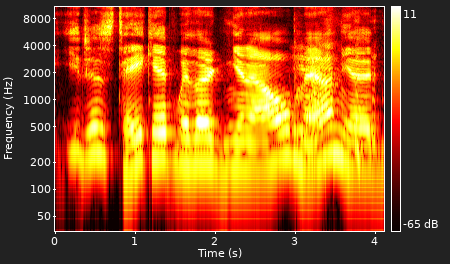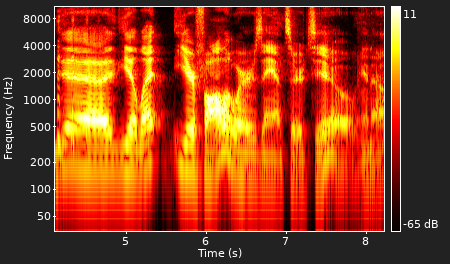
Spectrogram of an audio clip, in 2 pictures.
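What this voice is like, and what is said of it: Imitates another person's voice. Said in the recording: “a really good Jeremy Jones impression”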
